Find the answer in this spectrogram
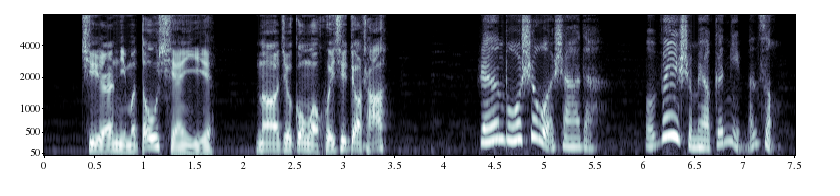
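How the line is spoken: Low, stern interruption. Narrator (Chinese): 陈队长沉声打断

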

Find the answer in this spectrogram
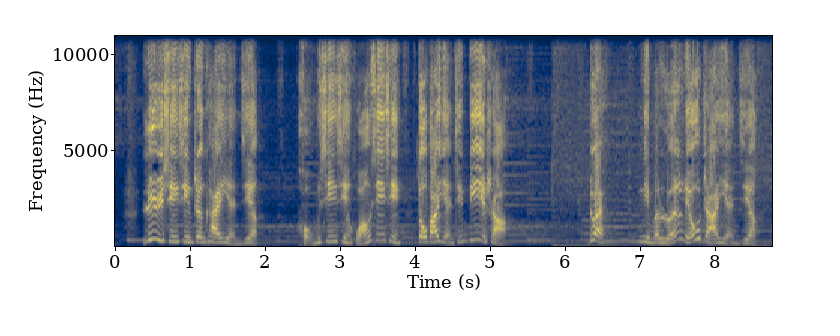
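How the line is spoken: Loud clamoring. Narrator (Chinese): 汽车们大声嚷嚷

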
